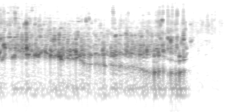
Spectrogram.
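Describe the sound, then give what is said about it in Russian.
Water pours into a glass, the third one filled during a children's chemistry demonstration with color indicators. A steady splashing trickle runs for about two seconds, then stops abruptly and leaves near silence. “Я наполняю водой третий стакан.”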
